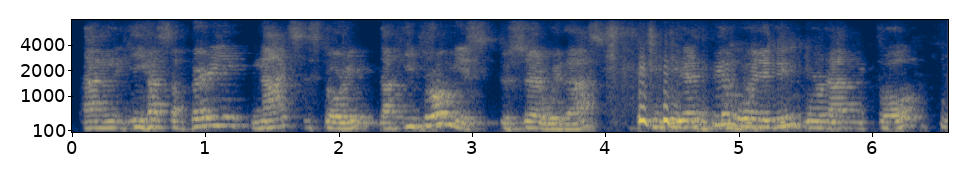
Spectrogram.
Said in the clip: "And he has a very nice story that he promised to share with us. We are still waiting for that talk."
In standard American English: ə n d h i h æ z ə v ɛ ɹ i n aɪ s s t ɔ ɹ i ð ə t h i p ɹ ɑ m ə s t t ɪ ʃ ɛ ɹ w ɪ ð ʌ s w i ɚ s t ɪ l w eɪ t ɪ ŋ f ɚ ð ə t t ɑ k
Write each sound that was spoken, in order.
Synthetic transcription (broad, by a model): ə n h i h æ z ə v ɛ ɹ i n aɪ s s t ɔ ɹ i ð ə t h i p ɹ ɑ m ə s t t ɪ s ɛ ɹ w ɪ ð ʌ s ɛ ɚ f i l w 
